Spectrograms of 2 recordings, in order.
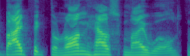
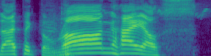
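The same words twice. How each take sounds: First: Said in the usual way. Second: "wrong house" loud and drawn out; emphatic regret. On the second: Real, not acted. Streamer repeating his house regret, "wrong house" stretched emphatically.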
